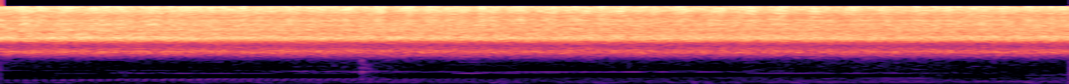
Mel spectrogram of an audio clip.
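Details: Cicadas calling as a sign that summer is near, an intense unbroken buzzing hiss holding steady, with faint low rhythmic pulsing early on and a short faint whistle-like tone.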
